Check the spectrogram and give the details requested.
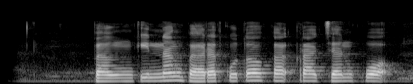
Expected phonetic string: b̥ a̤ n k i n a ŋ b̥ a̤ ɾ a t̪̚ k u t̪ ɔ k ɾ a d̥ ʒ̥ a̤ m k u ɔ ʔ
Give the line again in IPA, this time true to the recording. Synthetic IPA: b̥ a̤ ŋ k i n a ŋ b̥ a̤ ɾ a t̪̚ k u t̪ ɔ k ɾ a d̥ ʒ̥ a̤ n k w ɔ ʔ

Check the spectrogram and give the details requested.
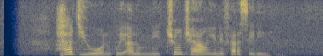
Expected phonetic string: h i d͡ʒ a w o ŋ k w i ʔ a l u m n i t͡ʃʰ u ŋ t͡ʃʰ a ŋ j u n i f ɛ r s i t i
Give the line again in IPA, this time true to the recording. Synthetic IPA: h a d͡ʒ i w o n k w i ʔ a l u m n i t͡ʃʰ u ŋ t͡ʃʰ a ŋ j u n i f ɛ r s i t i

